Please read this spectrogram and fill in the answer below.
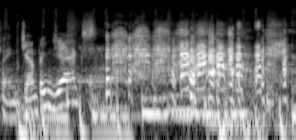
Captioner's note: laughter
